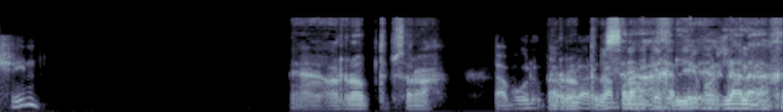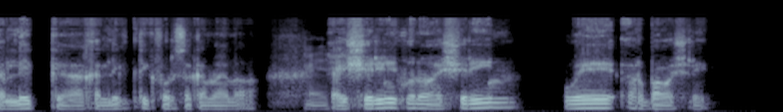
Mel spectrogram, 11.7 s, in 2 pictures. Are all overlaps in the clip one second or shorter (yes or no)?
no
